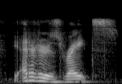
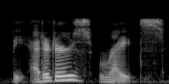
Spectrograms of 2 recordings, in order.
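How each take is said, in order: First: Said in the usual way. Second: Slow, measured reread of "the editors writes"; deliberate reread. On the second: Real, not acted. Streamer rereading a stumbled game line, slowly and deliberately. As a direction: draw out "editors writes" word by word.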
